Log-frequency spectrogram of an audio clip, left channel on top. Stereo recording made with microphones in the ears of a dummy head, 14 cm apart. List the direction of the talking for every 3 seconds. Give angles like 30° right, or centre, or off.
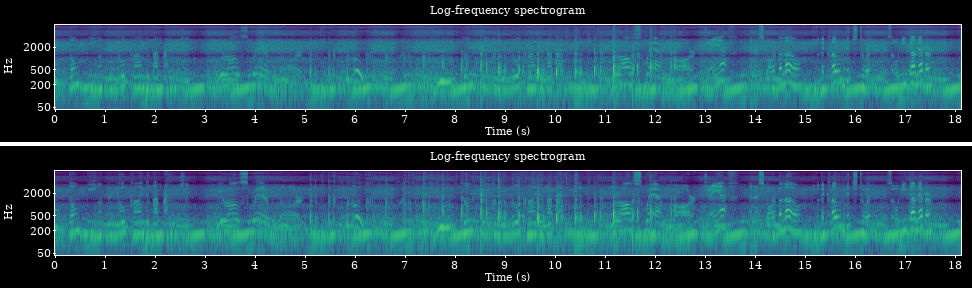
20° right, 30° right, 30° right, 20° right, 10° right, 10° left.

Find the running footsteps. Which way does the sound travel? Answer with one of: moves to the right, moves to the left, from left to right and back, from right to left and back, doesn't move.
moves to the left.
